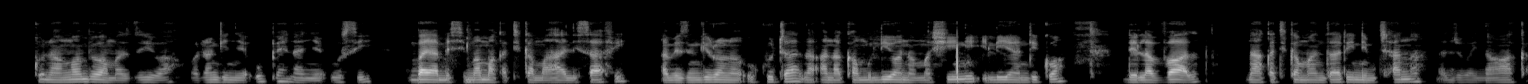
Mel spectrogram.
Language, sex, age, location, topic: Swahili, male, 18-24, Kisii, agriculture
